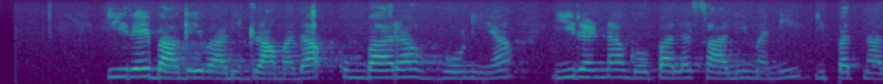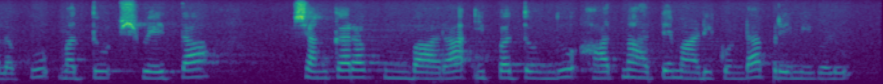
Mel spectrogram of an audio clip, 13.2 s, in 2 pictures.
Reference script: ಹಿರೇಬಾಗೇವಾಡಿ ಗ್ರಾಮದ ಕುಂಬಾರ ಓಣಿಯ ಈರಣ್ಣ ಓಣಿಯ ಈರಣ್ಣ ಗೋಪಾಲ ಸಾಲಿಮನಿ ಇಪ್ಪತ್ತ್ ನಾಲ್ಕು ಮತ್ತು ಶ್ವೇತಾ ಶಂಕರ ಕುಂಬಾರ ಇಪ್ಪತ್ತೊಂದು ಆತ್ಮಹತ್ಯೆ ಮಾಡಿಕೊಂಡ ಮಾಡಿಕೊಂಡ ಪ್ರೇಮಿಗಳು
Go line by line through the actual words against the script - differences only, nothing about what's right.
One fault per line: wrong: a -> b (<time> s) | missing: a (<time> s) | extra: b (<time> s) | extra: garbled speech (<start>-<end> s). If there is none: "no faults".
missing: ಓಣಿಯ ಈರಣ್ಣ (4.6 s)
missing: ಮಾಡಿಕೊಂಡ (12.3 s)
